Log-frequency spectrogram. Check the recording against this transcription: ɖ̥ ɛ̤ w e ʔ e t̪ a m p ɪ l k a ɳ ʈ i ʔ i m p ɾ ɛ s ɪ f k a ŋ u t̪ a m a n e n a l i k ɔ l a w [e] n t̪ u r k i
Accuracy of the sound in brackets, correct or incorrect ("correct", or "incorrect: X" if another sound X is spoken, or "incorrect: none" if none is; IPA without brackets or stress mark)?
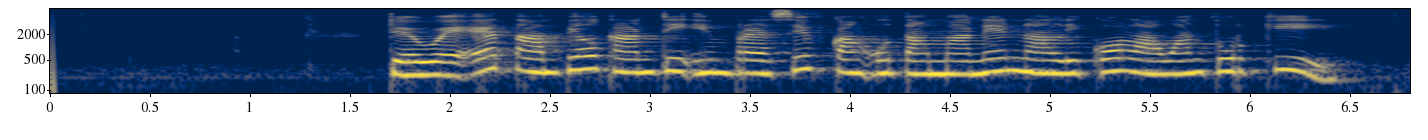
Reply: incorrect: a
